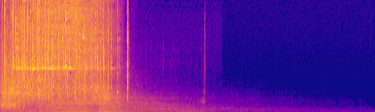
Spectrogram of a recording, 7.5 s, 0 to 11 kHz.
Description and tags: Metal warehouse door opened with chains
A large metal gate with chains being opened recorded with a zoom H6
open, gate, Metal, clank, close, door, chain, warehouse, opening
